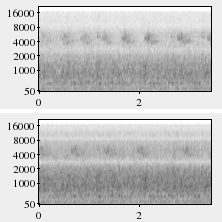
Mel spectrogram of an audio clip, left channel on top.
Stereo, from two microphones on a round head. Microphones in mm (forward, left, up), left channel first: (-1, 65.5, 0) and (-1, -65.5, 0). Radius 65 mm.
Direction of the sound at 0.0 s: 50° right (ahead or behind).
